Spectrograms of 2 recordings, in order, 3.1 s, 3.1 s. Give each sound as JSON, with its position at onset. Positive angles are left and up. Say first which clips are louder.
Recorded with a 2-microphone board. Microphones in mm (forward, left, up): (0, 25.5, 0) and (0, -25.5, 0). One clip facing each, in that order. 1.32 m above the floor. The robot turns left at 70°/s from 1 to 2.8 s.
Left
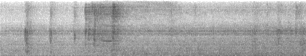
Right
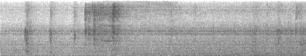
{"t": 0.8, "sound": "a camera shutter", "louder": "left 2 dB", "side_deg": 20, "distance_m": 1.2}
